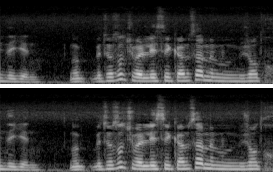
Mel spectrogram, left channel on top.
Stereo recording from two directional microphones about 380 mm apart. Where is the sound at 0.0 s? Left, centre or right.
Centre.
